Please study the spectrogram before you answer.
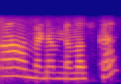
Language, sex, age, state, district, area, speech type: Odia, female, 18-30, Odisha, Koraput, urban, conversation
